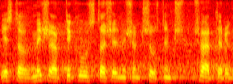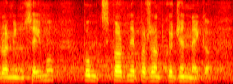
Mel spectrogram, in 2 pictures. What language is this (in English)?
Polish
